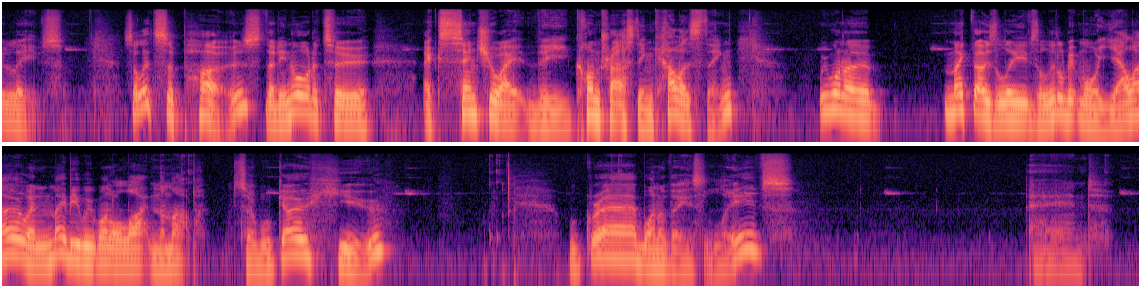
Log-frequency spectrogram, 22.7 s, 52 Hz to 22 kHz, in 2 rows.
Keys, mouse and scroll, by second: 0.0-0.2 typing, 1.9-2.3 scroll down 1, 13.2 click, 16.3 click, 17.5 click, 22.4-22.7 drag.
